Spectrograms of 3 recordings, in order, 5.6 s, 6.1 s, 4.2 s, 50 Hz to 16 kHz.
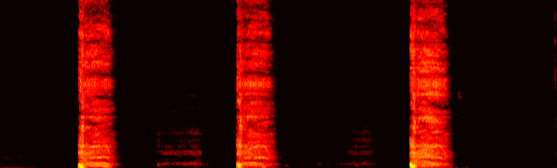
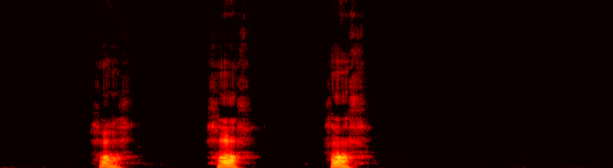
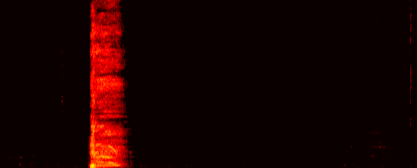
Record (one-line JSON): {"three_cough_length": "5.6 s", "three_cough_amplitude": 32587, "three_cough_signal_mean_std_ratio": 0.31, "exhalation_length": "6.1 s", "exhalation_amplitude": 24981, "exhalation_signal_mean_std_ratio": 0.25, "cough_length": "4.2 s", "cough_amplitude": 30751, "cough_signal_mean_std_ratio": 0.2, "survey_phase": "alpha (2021-03-01 to 2021-08-12)", "age": "18-44", "gender": "Male", "wearing_mask": "No", "symptom_cough_any": true, "symptom_fatigue": true, "symptom_onset": "3 days", "smoker_status": "Never smoked", "respiratory_condition_asthma": false, "respiratory_condition_other": false, "recruitment_source": "Test and Trace", "submission_delay": "2 days", "covid_test_result": "Positive", "covid_test_method": "RT-qPCR"}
